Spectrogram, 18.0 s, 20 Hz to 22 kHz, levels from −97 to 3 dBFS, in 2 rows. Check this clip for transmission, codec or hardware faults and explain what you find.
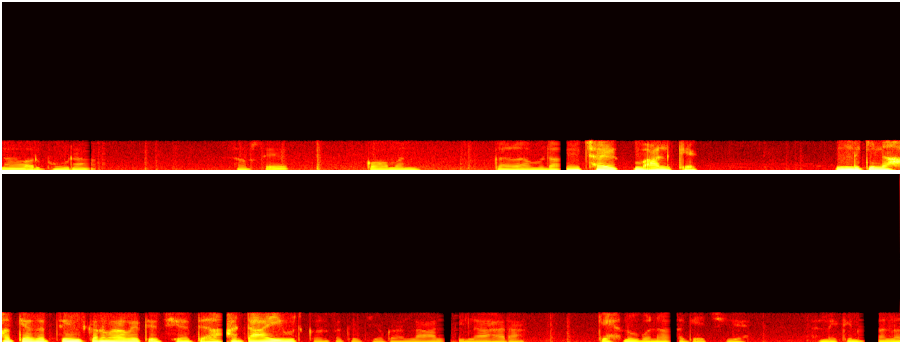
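Three kinds of fault appear: repeated packet loss, and the automatic gain control turning down and then back up.

Packet loss with pitch repetition occurs at 0.84 to 1.04 s, 5.54 s, 11.14 s, 13.36 to 13.56 s, 15.62 s and 17.56 to 17.76 s. Lost audio, 100 to 200 ms each, was bridged by repeating the last pitch period. That gives a held, buzzy tone fading into brief silence, worst in the 200 ms gap.

Automatic gain falling runs from 8.35 to 12.14 s. The control judged the input too loud and lowered gain by about 7 dB, so the sound and its background sink together.

Automatic gain rising follows, from 12.11 to 14.32 s. After the talker moved away around 12 s, the input dropped about 17 dB. The control added about 4 dB, and voice and room noise swell together.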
